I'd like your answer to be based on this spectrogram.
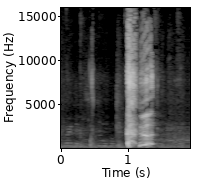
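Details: Hiccup with a cough-like catch: a sudden loud voiced gulp followed by a short throaty sound; person habitually coughs then hiccups right after when they have hiccups.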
